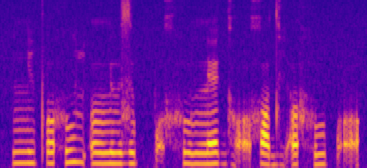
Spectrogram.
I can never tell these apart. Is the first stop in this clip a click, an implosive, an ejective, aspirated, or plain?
ejective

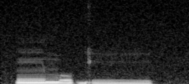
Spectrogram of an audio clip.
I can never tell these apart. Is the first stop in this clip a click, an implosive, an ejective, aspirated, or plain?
plain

